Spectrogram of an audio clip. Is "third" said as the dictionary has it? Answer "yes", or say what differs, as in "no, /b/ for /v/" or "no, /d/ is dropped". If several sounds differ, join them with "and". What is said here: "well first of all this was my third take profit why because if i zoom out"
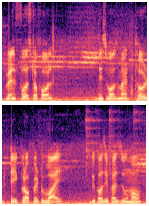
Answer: no, /t/ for /θ/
